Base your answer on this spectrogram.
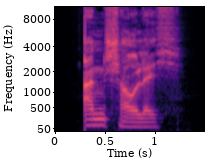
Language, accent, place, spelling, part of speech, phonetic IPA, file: German, Germany, Berlin, anschaulich, adjective, [ˈʔanʃaʊ̯lɪç], De-anschaulich.ogg
- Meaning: vivid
